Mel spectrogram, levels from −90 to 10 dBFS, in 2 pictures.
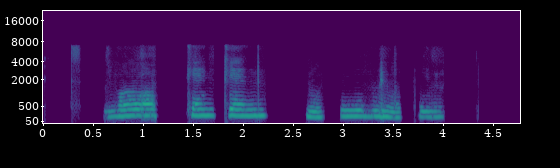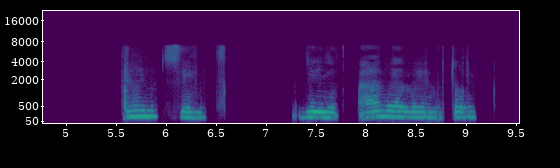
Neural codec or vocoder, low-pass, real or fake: codec, 16 kHz, 1 kbps, FreqCodec, smaller model; 7.2 kHz; fake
